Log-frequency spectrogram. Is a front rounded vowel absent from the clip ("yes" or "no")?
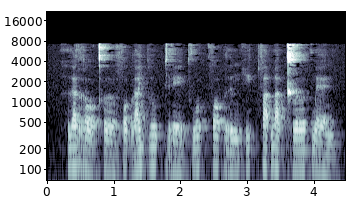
yes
